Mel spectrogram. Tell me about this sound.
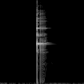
Sound effects > Objects / House appliances
Bottle Clink 6
sound of two glass bottle being tapped together, recorded with sure sm57 into adobe audition for a university project
bottle, clink, glass, oneshot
